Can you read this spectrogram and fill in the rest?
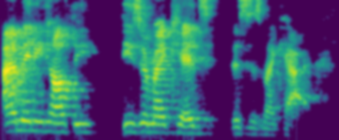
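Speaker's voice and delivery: normal talking voice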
